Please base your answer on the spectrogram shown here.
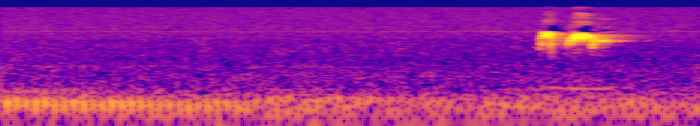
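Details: Decoy red-whiskered bulbul from Lang Son singing to attract wild birds: one brief, bright two-part whistled phrase near the end, preceded by low pulsing background hum.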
